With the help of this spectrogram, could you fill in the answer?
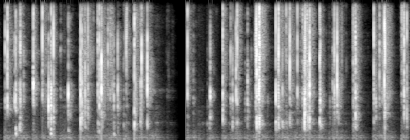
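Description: A small, solid bar of Tibet Luxury soap in a glossy blue plastic wrapper is held in both hands while fingertips and painted nails scratch, press and crinkle the wrapper, starting to unwrap it. Rapid bursts of crisp, bright crackling and ticking clicks follow one another, broken by a brief silence near the two-second mark before the crinkling resumes.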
